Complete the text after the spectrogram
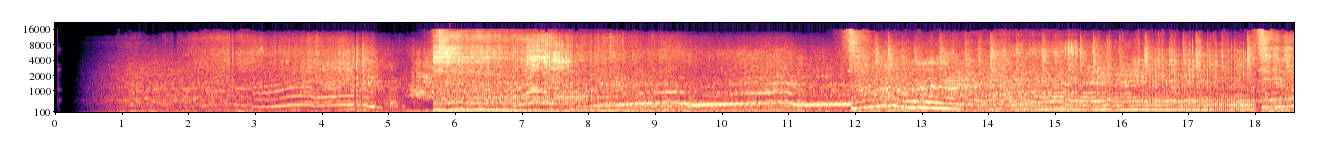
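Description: A car engine revs loudly and roars away.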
